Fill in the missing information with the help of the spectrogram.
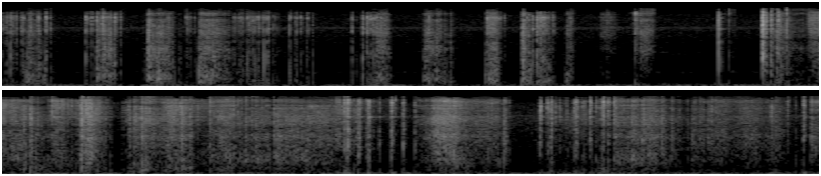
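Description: Long fingernails scratch two small hollow white plastic ping pong balls, one held in each hand. The result is a quiet, continuous run of quick, dry, rasping strokes with bright scratchy texture and no ringing after each stroke.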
